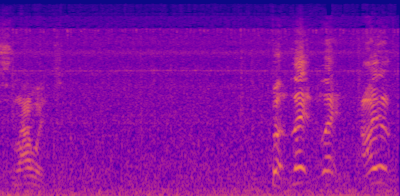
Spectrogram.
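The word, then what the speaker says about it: Slaithwaite: these pronunciations aren't we to me it's spelled s-l-a-i-t-h-w-a-i-t-e yeah that is slave weights but the northerners call it slow it but let's let i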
